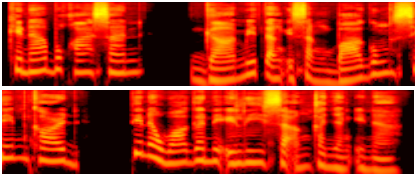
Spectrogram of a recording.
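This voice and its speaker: A woman's voice: mid-range voice, big pitch swings, normal speed, dark tone, dry recording, studio quality. A woman with a Filipino accent narrating a dramatic scripted story.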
